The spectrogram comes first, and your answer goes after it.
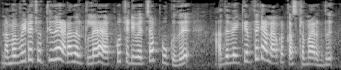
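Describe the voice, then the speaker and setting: A woman's voice: very high voice, lively intonation, bright, forceful tone, slight background noise. A woman, playing a village housewife who nags and scolds in everyday family banter. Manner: scolding, nagging, quick back-and-forth.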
